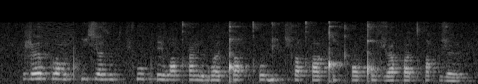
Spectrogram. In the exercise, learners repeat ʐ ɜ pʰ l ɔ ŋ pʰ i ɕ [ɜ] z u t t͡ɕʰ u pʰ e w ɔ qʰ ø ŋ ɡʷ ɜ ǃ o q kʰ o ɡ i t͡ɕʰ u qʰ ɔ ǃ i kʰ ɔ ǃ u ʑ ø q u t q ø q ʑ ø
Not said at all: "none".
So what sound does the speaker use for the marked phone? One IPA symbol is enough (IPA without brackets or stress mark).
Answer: ɜ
